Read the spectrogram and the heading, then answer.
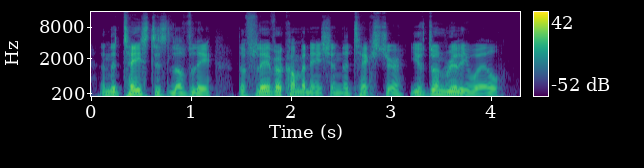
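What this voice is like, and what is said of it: Fairly good put-on Scottish accent. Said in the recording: “I like your Scottish accent. It's pretty good.”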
